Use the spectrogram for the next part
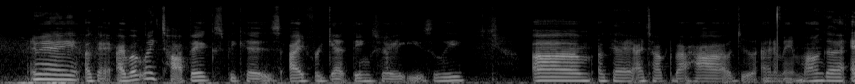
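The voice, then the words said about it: Phlegmy, just-woke-up voice. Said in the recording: “I know my voice is really annoying. I just woke up, and I have, like, mucus in the back of my throat, so that's why I sound disgusting”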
